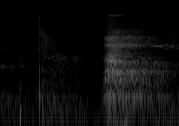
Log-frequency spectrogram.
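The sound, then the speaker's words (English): A couple of faint clicks, then a long, breathy sniff as someone smells wine in a glass, inhaling steadily for about a second with no talking. “We're sniffing.”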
